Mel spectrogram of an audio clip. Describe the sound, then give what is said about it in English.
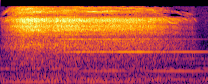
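A deep breath exhaled during a guided breathing exercise, heard as a soft, steady airy rush lasting about two seconds and tapering slightly at the end, faint and alone. “now take a deep breath in and exhale.”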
